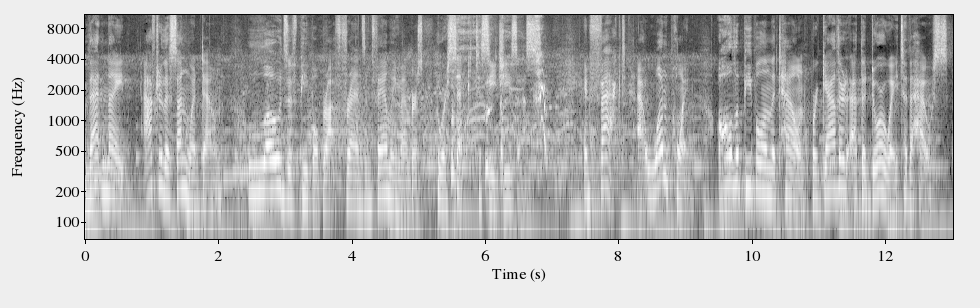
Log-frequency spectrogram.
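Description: A man talks at a moderate pace. Clear music plays in the background. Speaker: storyteller host. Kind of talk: children's story reading. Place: studio.

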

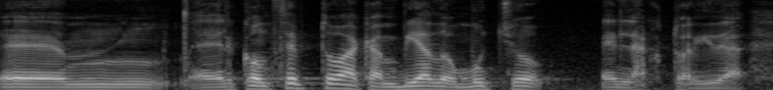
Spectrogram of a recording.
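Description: The pace here is fairly slow. It is a man talking. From Andalusia, Jerez de la Frontera; Andalusia. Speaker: sherry historian and researcher; interview guest. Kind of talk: interview. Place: studio. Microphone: lapel.

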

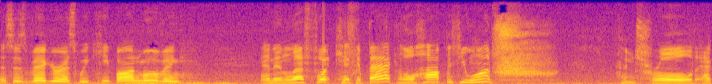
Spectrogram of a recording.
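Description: At a fairly slow pace, a man's high voice makes very wide pitch swings, heard as a dry sound with no echo. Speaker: fitness instructor. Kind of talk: guided yoga workout instruction with upbeat banter. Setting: outdoors. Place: open country.

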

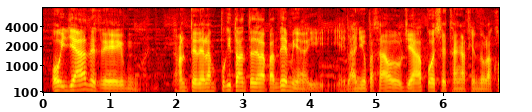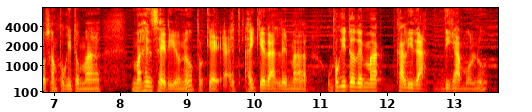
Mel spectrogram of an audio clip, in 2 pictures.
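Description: Here a man speaks in an Andalusian accent at a moderate pace. His pitch is medium, with ordinary variation. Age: 70s. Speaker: horse show organizer. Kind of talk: radio interview. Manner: halting, with fillers.

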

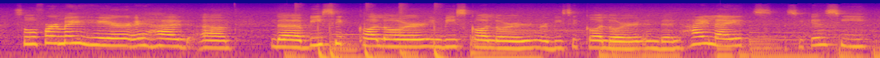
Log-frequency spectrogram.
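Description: Woman at a fairly slow pace with lively intonation over light background noise. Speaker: lifestyle vlogger. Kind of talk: casual vlog chat. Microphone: phone near.

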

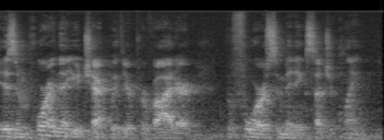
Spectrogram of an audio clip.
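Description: A man with a very deep, low pitch speaks at a fairly quick pace against noticeable background noise. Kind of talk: scripted informational presentation. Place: office.

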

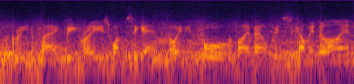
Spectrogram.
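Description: Loud background noise fills the recording. Over it, a man speaks at a fairly quick pace. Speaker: race commentator. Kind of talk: sports commentary.

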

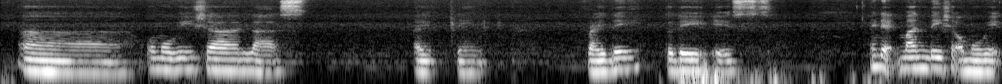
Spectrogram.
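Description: With audible room echo and noticeable background noise, a man speaks at a medium pitch with ordinary pitch variation. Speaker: vlogger. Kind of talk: vlog talking to camera. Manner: casual, chatty.

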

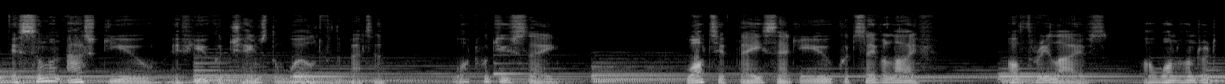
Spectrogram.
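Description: A man speaks at a very slow pace. Loud music plays in the background. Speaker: voice actor. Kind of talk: public service announcement read. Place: booth. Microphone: studio mic.

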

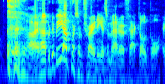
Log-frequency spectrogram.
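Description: A man rattles along at a very fast pace in a put-on character voice. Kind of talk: comic overacting. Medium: game stream. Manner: boisterous, joking.

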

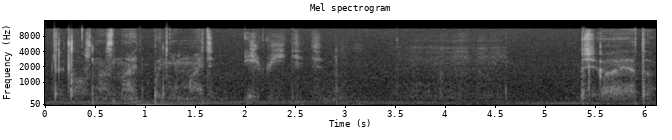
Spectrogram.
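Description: Someone is whispering at a very slow pace. Loud background noise fills the recording. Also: man. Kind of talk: personal heartfelt message to camera. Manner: close intimate ASMR whisper. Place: home room. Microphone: phone near.

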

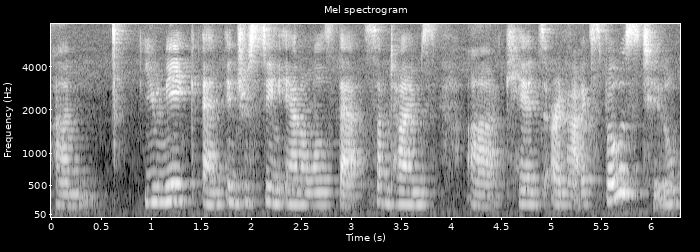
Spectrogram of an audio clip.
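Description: The intonation is fairly even, with audible room echo and light background noise. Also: woman. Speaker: children's storyteller. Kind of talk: educational talk to kids. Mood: warm, cheerful. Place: home room. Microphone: phone near.

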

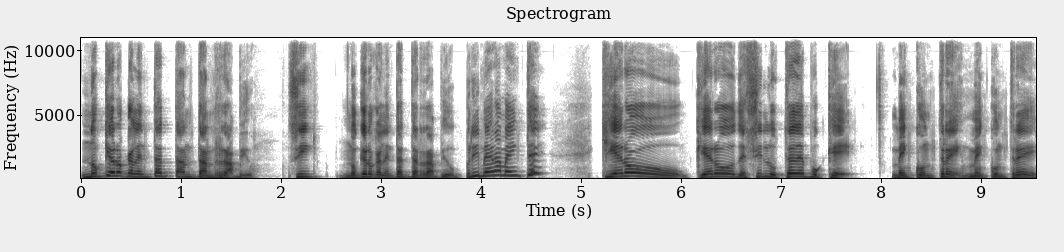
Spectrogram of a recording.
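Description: The voice has an animated tone, with very wide pitch swings. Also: man, high pitch for a man, moderate pace, quiet background. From Cuba, Havana; Cuba. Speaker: online show host. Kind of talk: live stream chat and commentary. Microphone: studio mic.

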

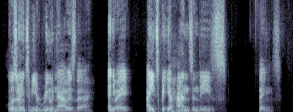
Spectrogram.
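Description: A man puts on a character voice at a fairly low pitch, with very wide pitch swings and long, frequent pauses. There is a slight echo. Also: moderate pace. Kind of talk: comic parody of a horror villain. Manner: pompous, theatrical, easily flustered.

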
